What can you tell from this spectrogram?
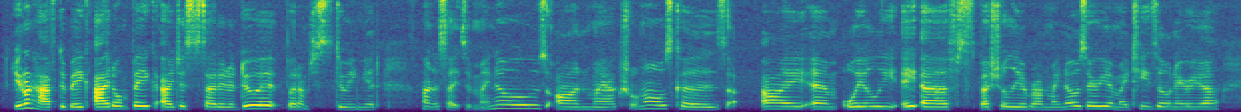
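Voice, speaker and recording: Here is an unremarkable speaking voice: a woman, fairly high-pitched, with fairly even intonation. Her loudness swings a lot while she holds a moderate pace. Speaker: beauty vlogger. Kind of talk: voiceover tutorial. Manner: casual, filler-heavy.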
